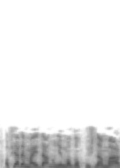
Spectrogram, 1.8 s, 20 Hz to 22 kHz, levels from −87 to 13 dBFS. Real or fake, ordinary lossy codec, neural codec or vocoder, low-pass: real; MP3, 24 kbps; none; 5.4 kHz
